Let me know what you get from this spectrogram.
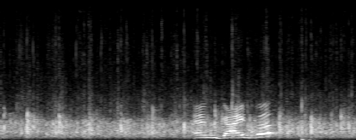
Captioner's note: audience applauding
